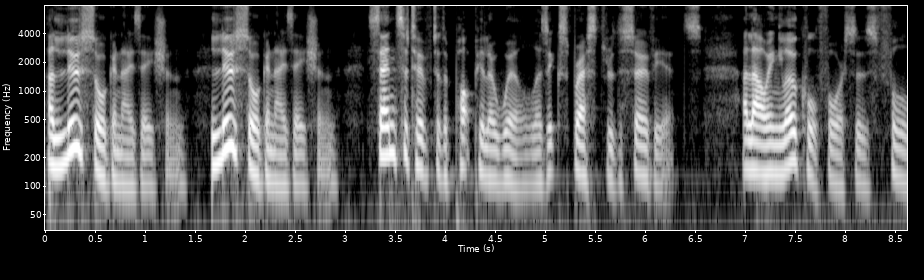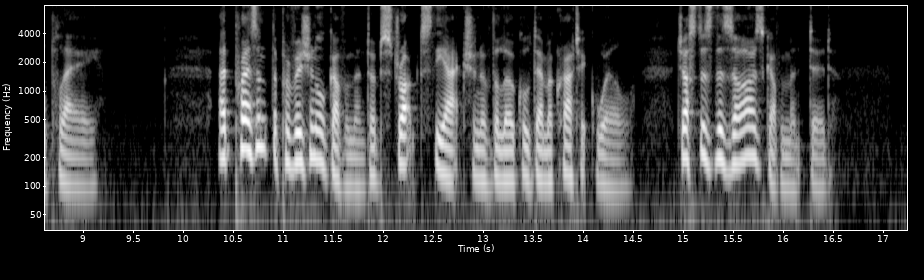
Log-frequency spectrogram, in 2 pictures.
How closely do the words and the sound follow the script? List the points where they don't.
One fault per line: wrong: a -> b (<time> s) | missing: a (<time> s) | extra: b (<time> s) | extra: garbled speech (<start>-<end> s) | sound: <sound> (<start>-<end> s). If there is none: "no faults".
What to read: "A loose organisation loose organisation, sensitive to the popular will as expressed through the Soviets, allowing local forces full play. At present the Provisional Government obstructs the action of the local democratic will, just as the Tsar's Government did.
no faults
